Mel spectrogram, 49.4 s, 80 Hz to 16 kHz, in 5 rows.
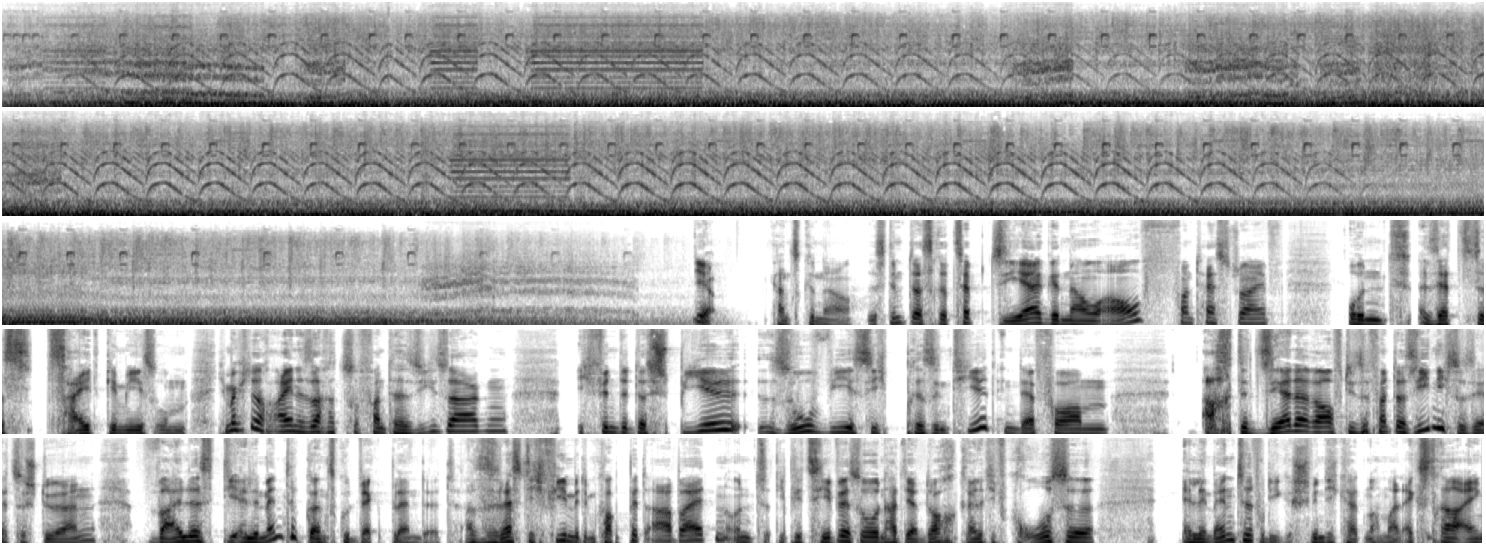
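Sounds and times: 
luxury sports car engine roaring in a racing video game: 0.0 - 24.4
police sirens wailing in a racing video game: 0.0 - 24.5
speech: 25.0 - 49.3.

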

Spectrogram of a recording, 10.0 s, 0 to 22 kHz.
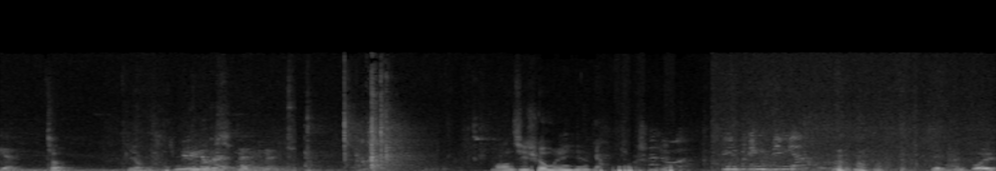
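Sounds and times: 
speech: 0.0 - 3.1, 4.9 - 9.9
elevator sliding door rolling and bumping shut: 1.8 - 4.3
laughter: 8.2 - 9.2.

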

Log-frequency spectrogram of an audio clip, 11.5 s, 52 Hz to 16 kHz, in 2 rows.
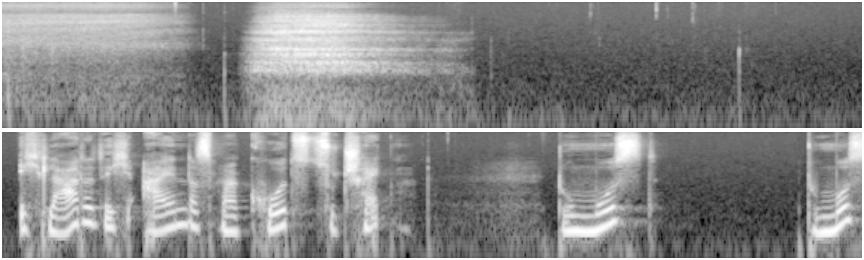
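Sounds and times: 
deep breathing in and out: 0.0 - 3.2
speech: 5.9 - 8.4, 9.5 - 10.2, 11.1 - 11.4.

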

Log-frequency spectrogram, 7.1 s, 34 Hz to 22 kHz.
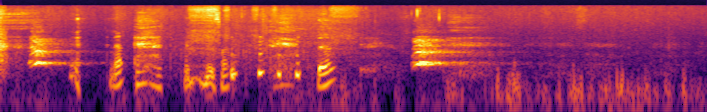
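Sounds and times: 
laughter: 0.0 - 3.6
dog yipping and barking: 0.3 - 0.9, 4.1 - 4.6
speech: 1.1 - 3.5
faint rustling and movement: 1.5 - 4.2.

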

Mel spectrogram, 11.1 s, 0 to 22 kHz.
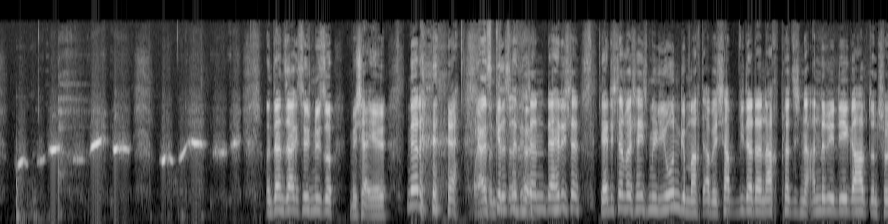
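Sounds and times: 
person whistling a short lively melody: 0.2 - 3.1
speech: 3.3 - 11.0
laughter: 5.2 - 6.8.

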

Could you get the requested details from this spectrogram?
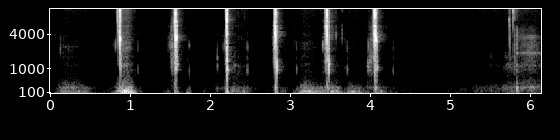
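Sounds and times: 
elderly woman making wet lip-smacking noises at a baby: 0.8 - 4.3.

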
